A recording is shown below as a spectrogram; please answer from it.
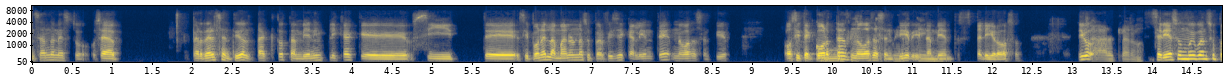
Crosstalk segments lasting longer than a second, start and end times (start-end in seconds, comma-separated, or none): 9.8-11.4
